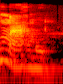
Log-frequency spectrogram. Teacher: Então, temos a última, a penúltima e a antepenúltima, que é o K, por isso que ele é proparoxítono. Mármore, percebam aí o mar, que é pronunciado com mais intensidade, mais força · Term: proparoxítona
